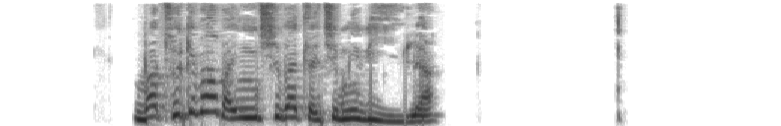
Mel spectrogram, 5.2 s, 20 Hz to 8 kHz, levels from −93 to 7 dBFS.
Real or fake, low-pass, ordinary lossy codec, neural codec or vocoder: real; 7.2 kHz; MP3, 48 kbps; none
